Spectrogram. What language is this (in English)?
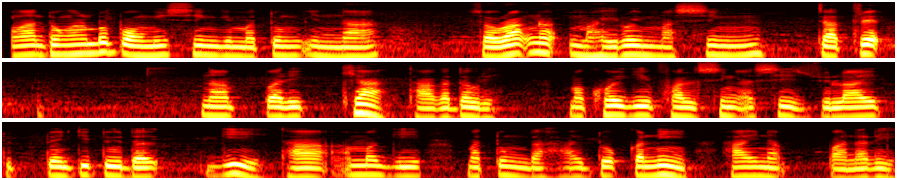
Manipuri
